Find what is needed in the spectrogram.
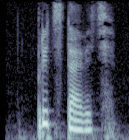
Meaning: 1. to present, to offer 2. to produce, to show 3. to introduce, to present 4. to imagine, to picture, to fancy, to conceive, to envision 5. to perform, to act
- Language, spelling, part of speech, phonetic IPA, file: Russian, представить, verb, [prʲɪt͡sˈtavʲɪtʲ], Ru-представить.ogg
